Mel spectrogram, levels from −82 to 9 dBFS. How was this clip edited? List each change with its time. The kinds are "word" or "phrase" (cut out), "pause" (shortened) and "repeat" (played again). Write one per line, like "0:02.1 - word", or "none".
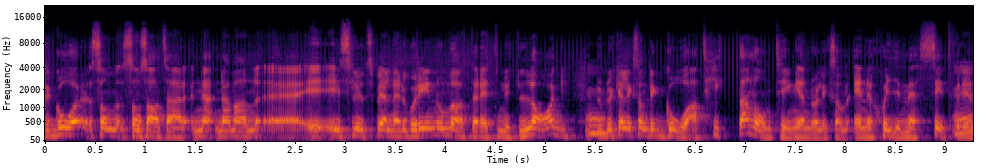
none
